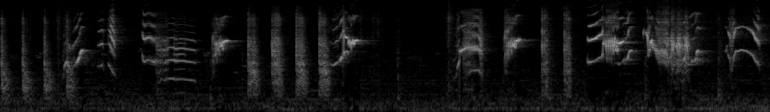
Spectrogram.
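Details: Asian pied starling song meant to rouse other starlings: choppy mix of harsh squawks, clicking bursts, rising and falling whistled slurs and rough noisy notes, with short pauses between phrases.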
